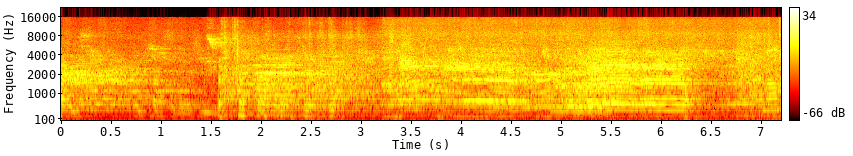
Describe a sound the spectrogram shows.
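A flock of sheep bleats loudly.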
